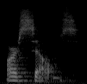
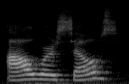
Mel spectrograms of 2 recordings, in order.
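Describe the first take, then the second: First: The first half is reduced to a plain R sound. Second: The first half is fully pronounced like hour. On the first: The speaker calls it right. "the first half of the word is just an R" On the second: The speaker calls it wrong. "is too much"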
